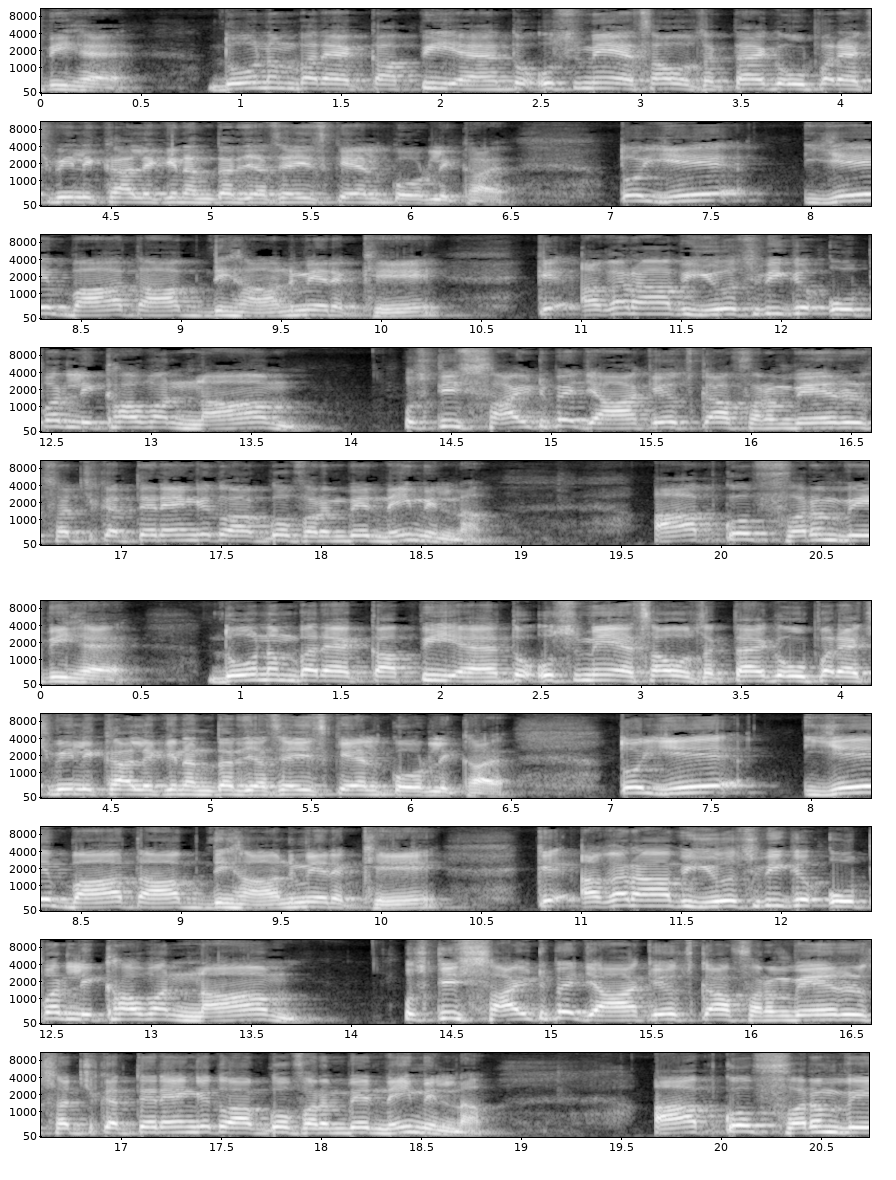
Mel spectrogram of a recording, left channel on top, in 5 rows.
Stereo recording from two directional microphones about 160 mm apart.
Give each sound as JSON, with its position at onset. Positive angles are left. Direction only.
{"t": 0.0, "sound": "speech", "side_deg": -30}
{"t": 19.6, "sound": "speech", "side_deg": -30}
